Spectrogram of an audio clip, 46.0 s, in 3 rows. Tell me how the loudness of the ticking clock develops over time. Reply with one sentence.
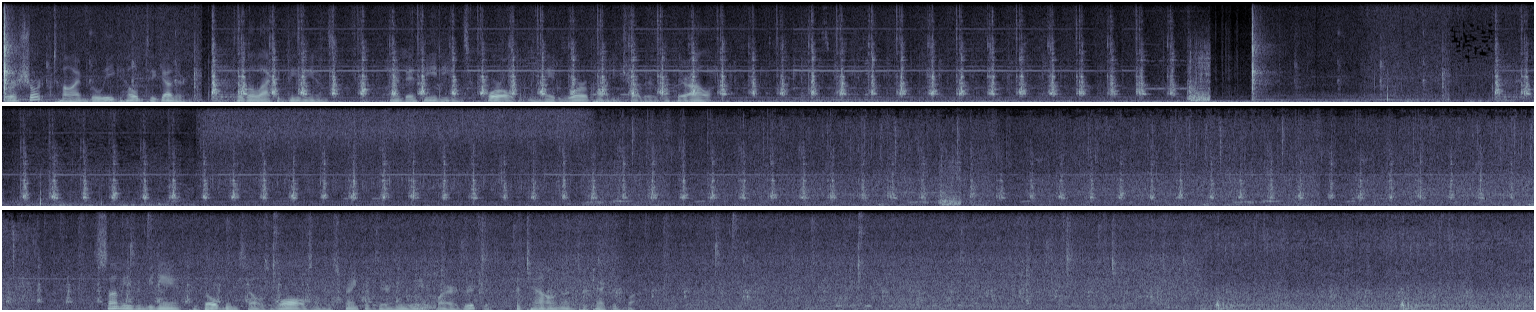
The loudness of the ticking clock goes down.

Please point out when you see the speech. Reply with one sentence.
You can hear the speech from 0.0 to 7.1 s and from 31.6 to 37.0 s.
